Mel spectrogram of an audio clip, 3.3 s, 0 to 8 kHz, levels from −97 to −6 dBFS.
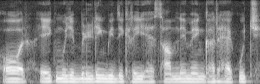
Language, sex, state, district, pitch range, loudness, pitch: Hindi, male, Himachal Pradesh, Shimla, 95-105 Hz, -15 LUFS, 100 Hz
